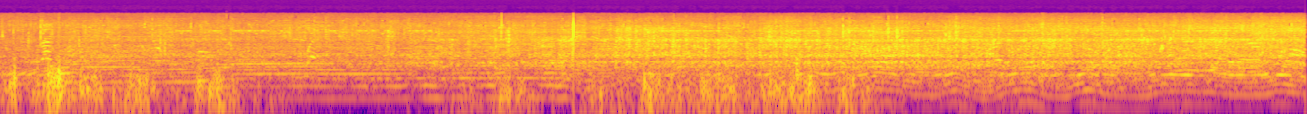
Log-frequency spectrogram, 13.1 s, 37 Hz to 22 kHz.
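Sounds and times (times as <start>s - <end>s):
wind buffeting microphone: 0.0s - 3.1s, 4.4s - 10.1s
distant jet ski engine revving: 0.0s - 13.0s.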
